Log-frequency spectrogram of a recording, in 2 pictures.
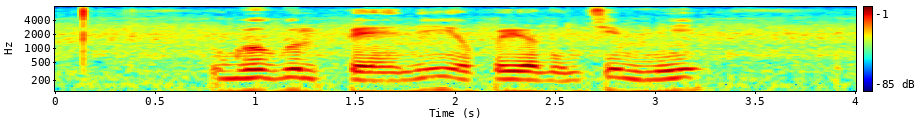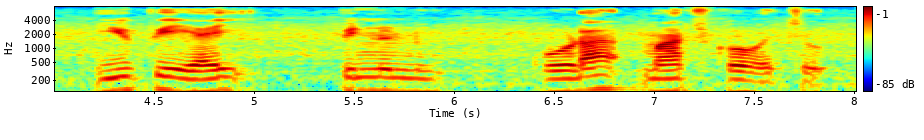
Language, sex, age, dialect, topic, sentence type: Telugu, male, 25-30, Southern, banking, statement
